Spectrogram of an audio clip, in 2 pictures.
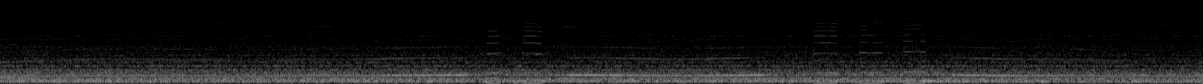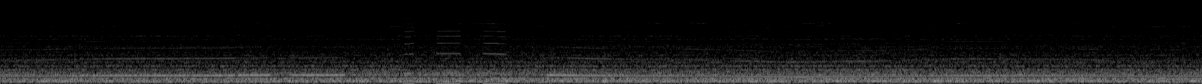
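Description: Air rushes steadily past a glider's canopy.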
